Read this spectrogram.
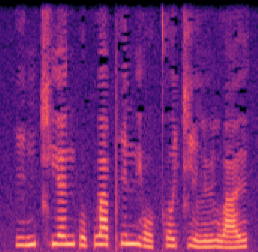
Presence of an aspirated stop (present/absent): present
